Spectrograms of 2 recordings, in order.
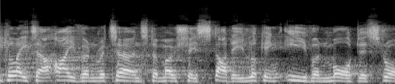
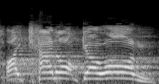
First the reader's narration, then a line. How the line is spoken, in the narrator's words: he shouts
